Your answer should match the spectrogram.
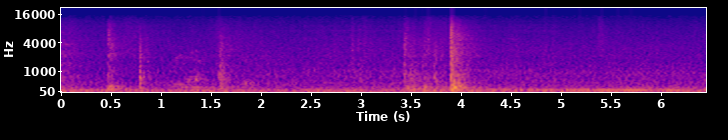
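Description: A single sharp thump about four seconds in as an aikido partner is taken down face first onto the training mat in an ikkyo pin.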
